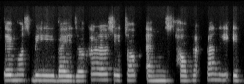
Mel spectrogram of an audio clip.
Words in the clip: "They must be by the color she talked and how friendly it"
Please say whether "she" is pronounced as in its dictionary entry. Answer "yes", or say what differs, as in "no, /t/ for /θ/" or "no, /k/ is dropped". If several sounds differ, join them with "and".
no, /s/ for /ʃ/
